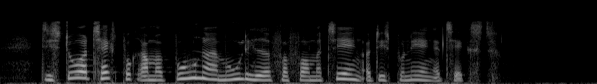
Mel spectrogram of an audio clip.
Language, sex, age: Danish, female, 40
